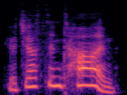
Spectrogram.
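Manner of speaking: put-on high, slow cry of an old grandfather; eager old man's call. Grandpa Joe telling the family, lifted excited call. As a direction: call it out with glee, stretched. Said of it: "shouted Grandpa Joe".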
